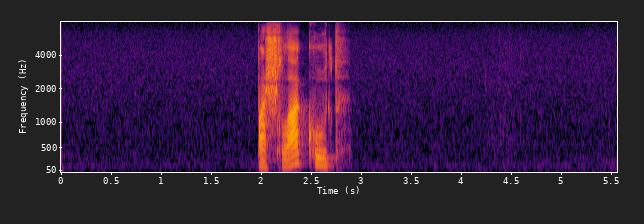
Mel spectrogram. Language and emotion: Russian, neutral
